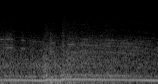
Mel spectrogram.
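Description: Ferrari 488 GT3 Evo racing engine at Interlagos in iRacing, a sustained engine tone that dips briefly and then holds steady, close and continuous, with no voices.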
